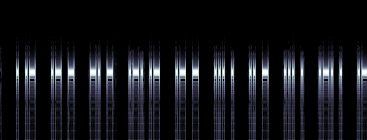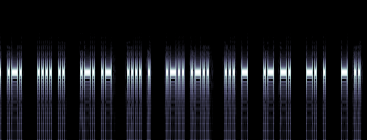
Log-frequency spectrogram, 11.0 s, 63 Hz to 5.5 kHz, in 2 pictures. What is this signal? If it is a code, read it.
Morse code, heard as a keyed tone, about 40 wpm, 550 Hz. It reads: EA AT NT RA AT SE IT SE RE AR HI RA HE LL ST AN NE TI
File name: n-grams / 2-grams 40 35 WPM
